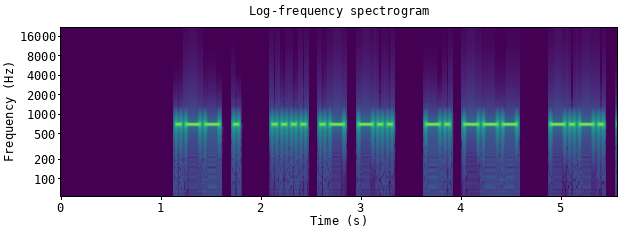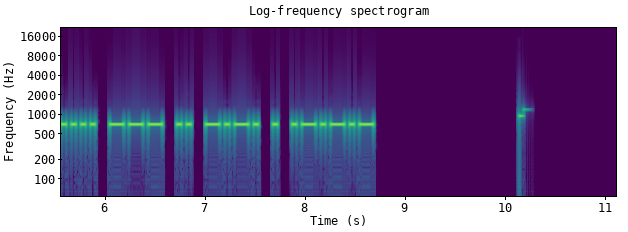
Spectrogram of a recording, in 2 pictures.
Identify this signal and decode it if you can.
Morse code, heard as a keyed tone, about 25 wpm, 700 Hz. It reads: WE HAD NO CHOICE.
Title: Sentences from Top 1000 Words - Review Part 6 - 25wpm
